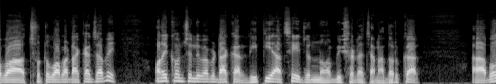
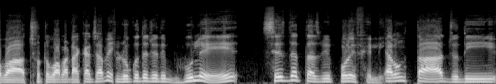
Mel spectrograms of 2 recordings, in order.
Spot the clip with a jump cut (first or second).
second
